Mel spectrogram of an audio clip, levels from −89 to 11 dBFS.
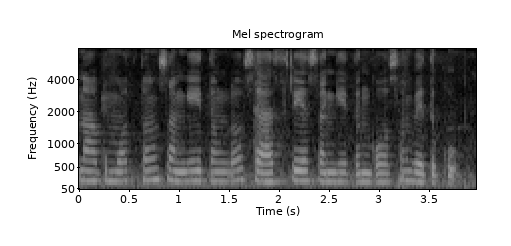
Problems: constant background noise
